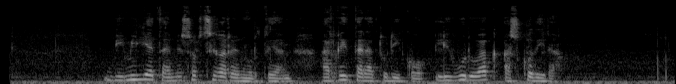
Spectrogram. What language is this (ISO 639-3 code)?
eus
